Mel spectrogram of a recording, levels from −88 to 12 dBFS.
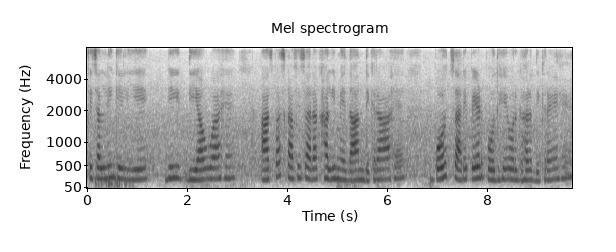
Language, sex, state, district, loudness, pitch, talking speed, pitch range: Hindi, female, Rajasthan, Jaipur, -18 LUFS, 225 Hz, 160 wpm, 210-240 Hz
